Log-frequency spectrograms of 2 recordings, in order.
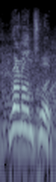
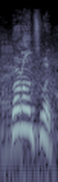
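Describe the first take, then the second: No difference in how they are said.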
